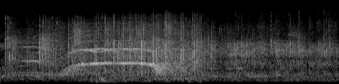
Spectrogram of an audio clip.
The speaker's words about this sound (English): Thank y'all that I planted out in the group for clapping. I appreciate you doing what I ask you to do.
